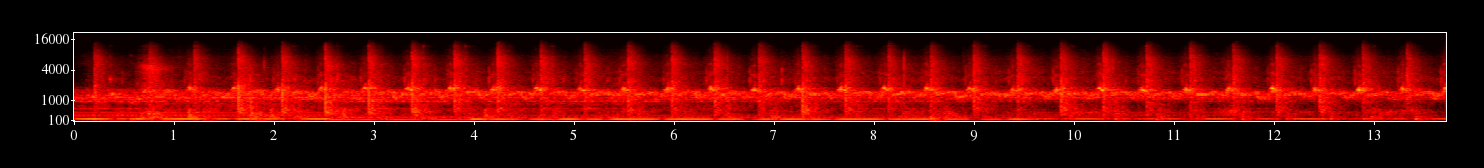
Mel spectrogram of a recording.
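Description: A jump rope slaps the floor in a quick, steady rhythm.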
